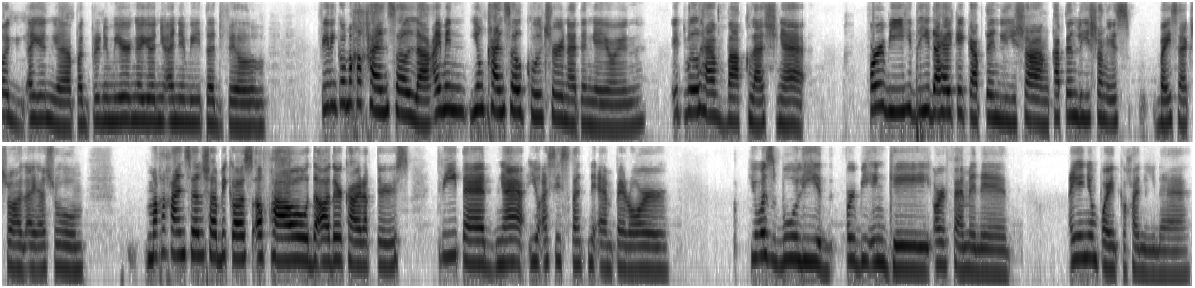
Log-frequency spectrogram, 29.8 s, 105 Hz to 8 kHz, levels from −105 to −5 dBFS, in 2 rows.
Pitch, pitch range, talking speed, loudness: 215 Hz, 190-250 Hz, 135 wpm, -17 LUFS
